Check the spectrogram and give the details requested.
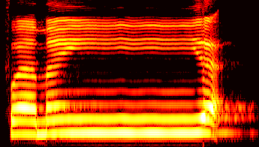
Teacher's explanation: Dengungkan dengan meleburkan nun sukun ke huruf ya.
